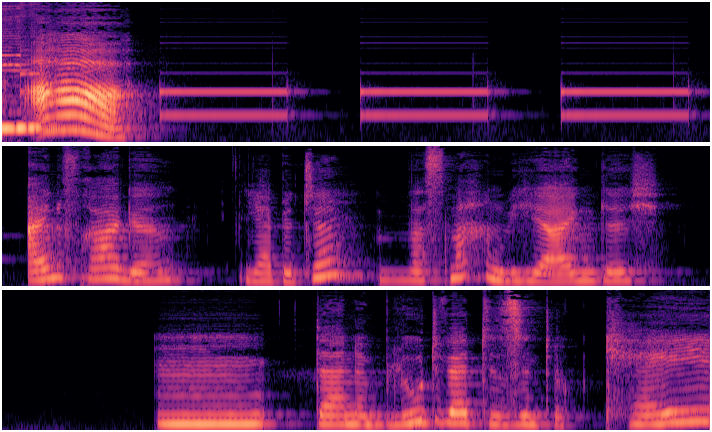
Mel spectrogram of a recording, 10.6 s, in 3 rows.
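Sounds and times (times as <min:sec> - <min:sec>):
blood scanner beeping in two-tone electronic beeps: 0:00.8 - 0:03.6
speech: 0:03.7 - 0:06.9, 0:07.8 - 0:10.6.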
